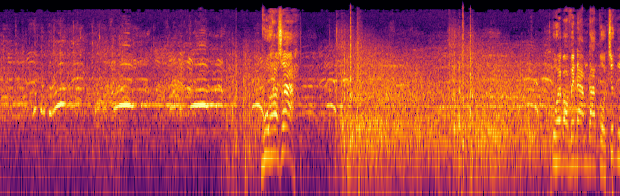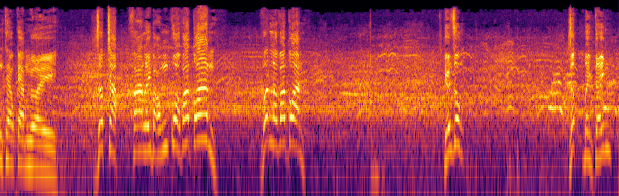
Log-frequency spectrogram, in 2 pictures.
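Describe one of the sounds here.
A large stadium crowd roars in the distance.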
